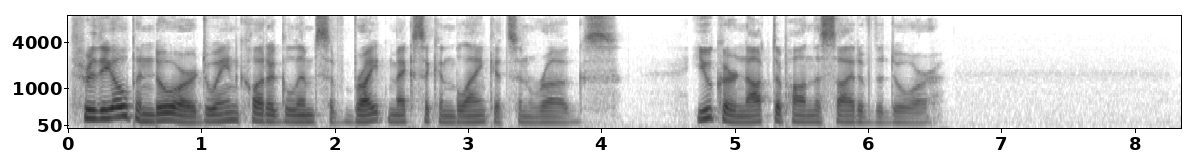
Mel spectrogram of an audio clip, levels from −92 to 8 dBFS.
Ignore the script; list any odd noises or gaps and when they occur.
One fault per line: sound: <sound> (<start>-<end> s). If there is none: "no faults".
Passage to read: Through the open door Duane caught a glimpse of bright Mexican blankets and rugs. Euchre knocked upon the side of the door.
no faults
